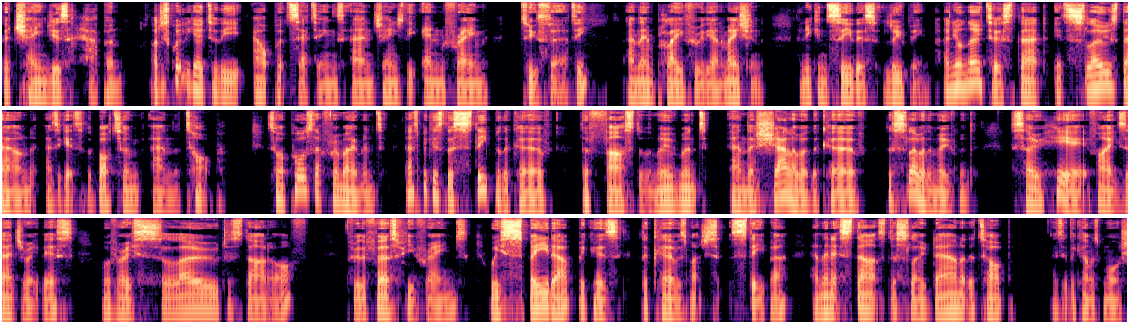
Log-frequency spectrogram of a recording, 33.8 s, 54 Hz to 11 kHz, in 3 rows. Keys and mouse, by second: 4.1-6.0 drag, 6.6 space, 13.7 space, 21.4-33.7 drag.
